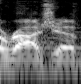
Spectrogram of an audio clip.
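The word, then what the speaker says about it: Radja: Dino Rada. – You butchered his name. It's Dino Raja, but yes, that's correct.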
